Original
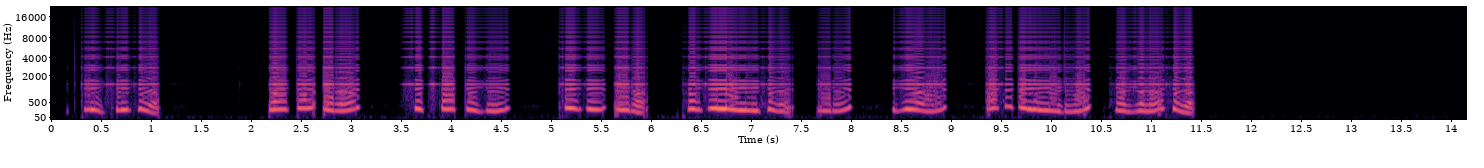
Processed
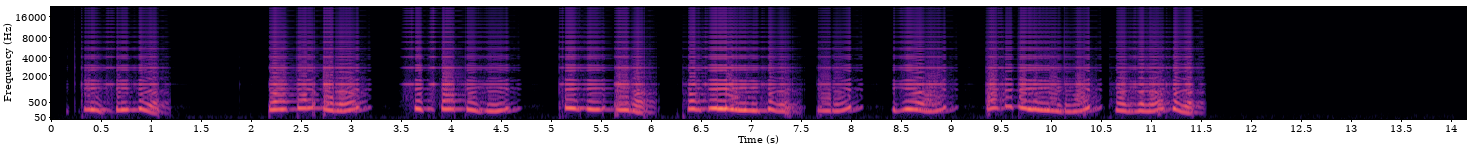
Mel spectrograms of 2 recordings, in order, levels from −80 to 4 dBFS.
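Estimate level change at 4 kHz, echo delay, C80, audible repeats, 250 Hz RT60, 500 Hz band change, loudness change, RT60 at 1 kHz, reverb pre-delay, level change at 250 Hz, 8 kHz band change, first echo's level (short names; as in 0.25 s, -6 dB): +0.5 dB, 78 ms, none, 2, none, 0.0 dB, +0.5 dB, none, none, 0.0 dB, +0.5 dB, -18.5 dB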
